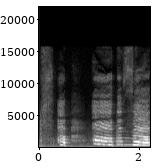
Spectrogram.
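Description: A woman's voice in a high, whimpering character voice, wailing out short pleading phrases whose pitch slides downward: a storyteller voicing a frightened rabbit begging for mercy.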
